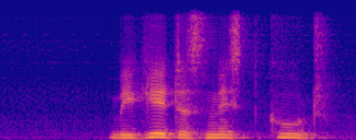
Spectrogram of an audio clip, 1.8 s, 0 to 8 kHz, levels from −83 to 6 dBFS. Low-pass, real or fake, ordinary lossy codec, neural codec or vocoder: 7.2 kHz; fake; none; codec, 16 kHz, 0.2 kbps, FocalCodec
